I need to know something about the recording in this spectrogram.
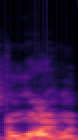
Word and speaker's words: Delilah: hiding behind delight delilah dude i think i've been saying her name wrong the whole time it's delilah now okay get used to it what is it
